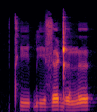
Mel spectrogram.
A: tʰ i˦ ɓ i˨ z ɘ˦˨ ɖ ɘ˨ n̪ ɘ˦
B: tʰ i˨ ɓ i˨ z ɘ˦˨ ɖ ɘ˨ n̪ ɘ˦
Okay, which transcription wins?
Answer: B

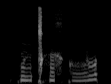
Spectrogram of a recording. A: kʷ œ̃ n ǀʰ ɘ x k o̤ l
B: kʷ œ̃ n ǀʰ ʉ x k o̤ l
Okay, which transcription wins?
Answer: A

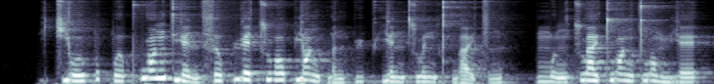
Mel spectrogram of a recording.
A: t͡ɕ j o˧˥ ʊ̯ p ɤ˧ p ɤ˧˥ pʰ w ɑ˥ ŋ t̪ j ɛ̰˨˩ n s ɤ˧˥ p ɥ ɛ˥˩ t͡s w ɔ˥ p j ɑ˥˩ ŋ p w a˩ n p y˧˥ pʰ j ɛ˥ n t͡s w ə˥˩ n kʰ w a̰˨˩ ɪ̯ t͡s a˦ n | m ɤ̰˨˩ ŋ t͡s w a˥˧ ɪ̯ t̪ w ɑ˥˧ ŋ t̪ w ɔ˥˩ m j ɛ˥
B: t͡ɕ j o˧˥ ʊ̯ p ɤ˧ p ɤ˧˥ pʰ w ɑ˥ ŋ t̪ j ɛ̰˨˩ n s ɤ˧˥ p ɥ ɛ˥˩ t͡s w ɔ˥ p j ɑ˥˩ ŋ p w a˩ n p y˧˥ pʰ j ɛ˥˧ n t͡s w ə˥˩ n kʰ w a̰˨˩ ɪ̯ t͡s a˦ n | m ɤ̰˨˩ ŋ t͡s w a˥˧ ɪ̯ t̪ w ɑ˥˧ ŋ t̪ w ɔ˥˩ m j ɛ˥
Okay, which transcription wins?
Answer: B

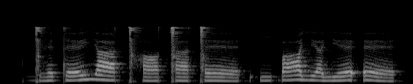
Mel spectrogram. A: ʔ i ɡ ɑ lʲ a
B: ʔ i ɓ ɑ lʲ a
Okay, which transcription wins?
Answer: B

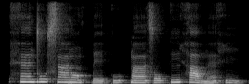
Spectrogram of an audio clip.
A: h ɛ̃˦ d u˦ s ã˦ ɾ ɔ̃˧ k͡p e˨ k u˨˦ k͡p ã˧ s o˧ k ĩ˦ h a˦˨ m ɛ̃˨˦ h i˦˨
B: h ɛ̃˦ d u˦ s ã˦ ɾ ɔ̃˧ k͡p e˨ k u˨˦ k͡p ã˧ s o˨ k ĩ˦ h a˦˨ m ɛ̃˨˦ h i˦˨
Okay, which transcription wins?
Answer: A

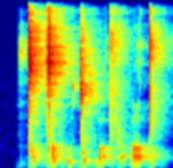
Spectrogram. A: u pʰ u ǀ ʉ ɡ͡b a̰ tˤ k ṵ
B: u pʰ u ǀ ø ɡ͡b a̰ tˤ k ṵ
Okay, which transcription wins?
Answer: A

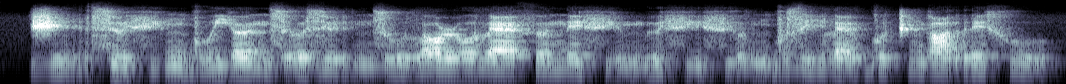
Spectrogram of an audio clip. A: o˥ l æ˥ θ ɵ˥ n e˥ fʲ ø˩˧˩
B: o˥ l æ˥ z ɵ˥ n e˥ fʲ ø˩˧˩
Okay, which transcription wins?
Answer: A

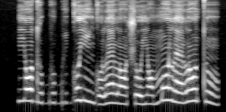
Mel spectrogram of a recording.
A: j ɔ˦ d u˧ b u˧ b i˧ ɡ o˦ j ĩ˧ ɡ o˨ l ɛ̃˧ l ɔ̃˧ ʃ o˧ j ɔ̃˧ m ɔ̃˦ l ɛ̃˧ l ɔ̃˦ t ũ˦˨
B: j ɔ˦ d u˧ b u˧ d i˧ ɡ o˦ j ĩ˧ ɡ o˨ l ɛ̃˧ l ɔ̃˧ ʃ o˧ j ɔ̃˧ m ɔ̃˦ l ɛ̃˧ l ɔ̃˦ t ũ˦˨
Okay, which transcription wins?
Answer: A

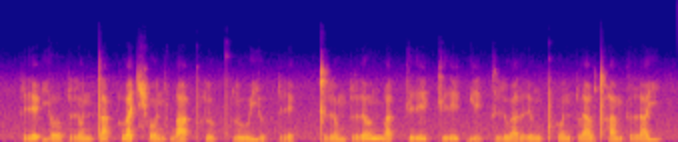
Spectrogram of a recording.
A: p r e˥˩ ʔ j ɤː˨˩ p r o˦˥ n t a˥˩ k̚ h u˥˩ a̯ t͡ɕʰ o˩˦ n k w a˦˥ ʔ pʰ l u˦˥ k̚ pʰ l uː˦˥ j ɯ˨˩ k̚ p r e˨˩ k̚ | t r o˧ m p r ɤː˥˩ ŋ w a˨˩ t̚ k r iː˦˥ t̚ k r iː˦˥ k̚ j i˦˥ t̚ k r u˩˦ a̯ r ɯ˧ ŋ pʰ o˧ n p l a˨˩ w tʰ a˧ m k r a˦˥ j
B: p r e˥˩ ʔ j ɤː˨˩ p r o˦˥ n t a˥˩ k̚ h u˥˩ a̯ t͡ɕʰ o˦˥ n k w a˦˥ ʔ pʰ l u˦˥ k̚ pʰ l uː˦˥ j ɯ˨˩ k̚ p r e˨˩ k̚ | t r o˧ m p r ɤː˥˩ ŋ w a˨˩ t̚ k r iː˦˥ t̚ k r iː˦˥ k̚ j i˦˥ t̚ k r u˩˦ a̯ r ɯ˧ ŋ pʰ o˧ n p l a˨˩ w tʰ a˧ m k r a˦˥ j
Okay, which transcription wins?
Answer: B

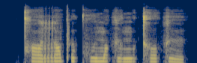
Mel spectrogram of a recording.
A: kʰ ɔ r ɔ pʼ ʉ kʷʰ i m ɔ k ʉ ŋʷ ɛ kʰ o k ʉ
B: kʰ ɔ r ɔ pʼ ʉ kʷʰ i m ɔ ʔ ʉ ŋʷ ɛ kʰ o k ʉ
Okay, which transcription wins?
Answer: A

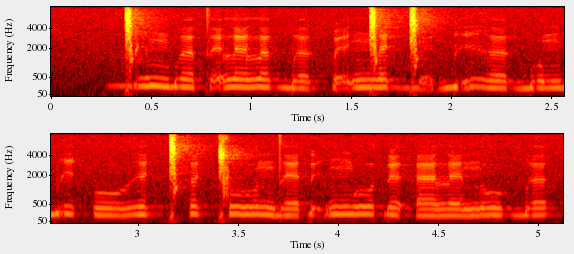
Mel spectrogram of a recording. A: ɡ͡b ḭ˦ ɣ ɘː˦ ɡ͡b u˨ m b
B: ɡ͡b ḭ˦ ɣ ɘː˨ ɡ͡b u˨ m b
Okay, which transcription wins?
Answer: B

